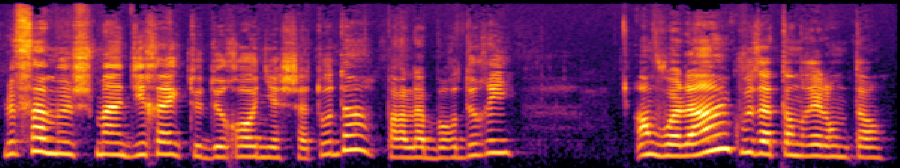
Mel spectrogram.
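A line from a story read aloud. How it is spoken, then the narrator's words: Shouting. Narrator (French): cria Buteau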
